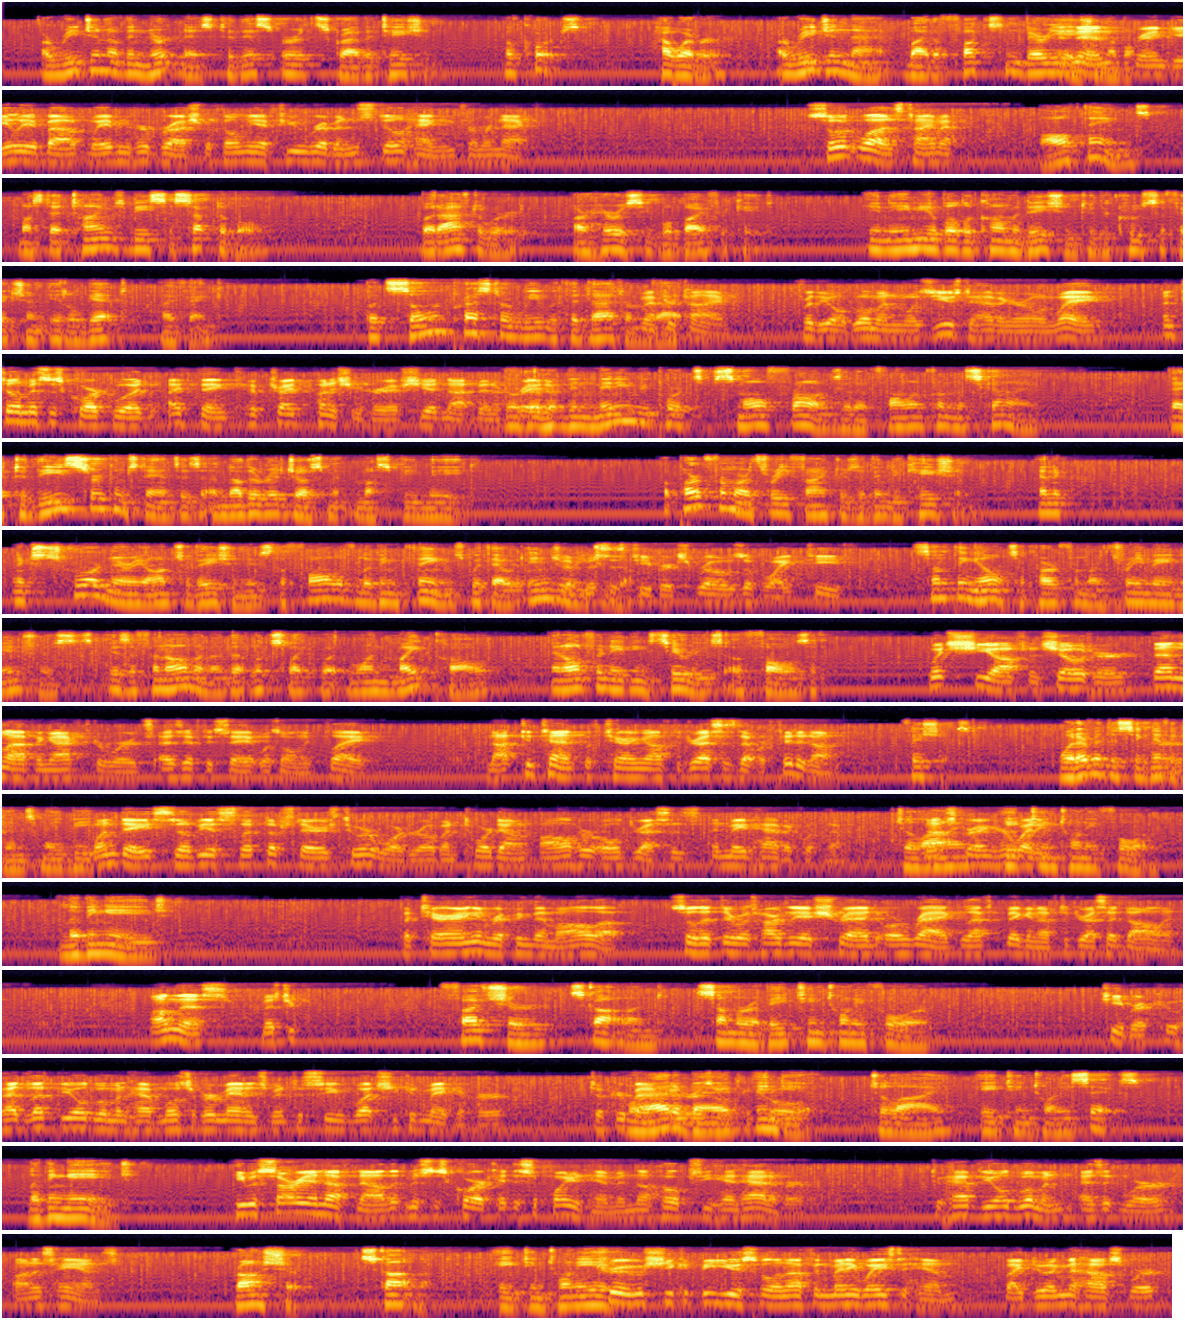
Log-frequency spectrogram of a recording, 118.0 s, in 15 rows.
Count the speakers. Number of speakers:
2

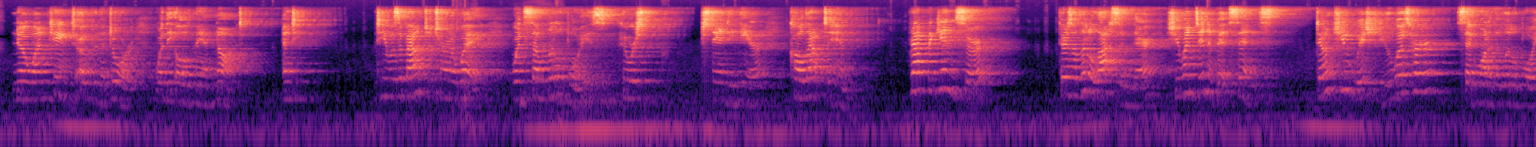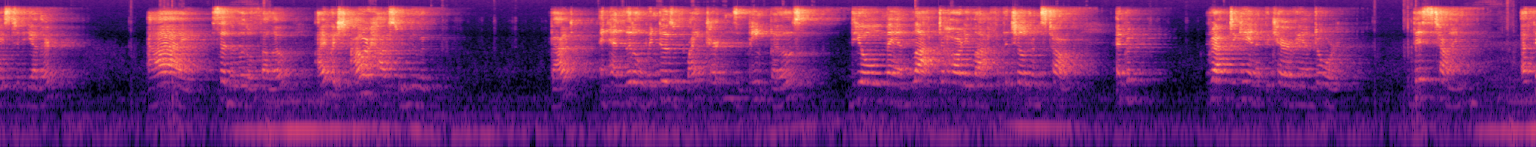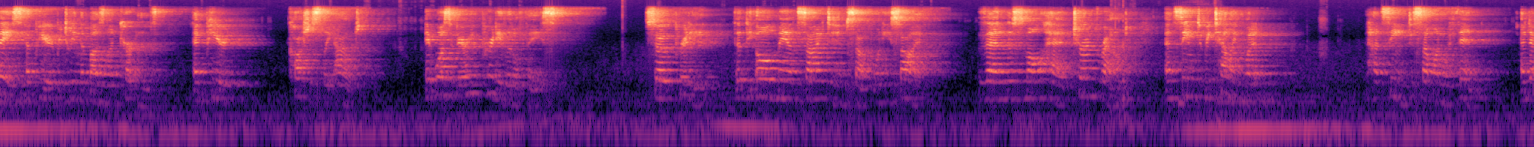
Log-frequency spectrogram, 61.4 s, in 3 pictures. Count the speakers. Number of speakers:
1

